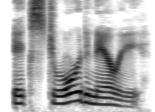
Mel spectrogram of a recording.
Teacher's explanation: acentuación en la segunda sílaba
